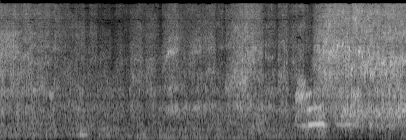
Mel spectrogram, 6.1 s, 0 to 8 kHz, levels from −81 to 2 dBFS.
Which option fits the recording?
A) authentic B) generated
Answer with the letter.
B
